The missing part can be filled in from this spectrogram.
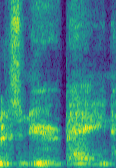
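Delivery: menacing, sinister, dark breathy whisper. Mocking how the hero's voice changes under the mask: sinister Batman voice. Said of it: "why do you sound like that?".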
